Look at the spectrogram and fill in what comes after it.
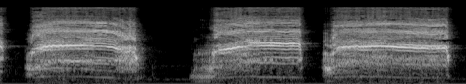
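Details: Three loud, piercing pig squeals, each about a second long with a steady pitch, evenly spaced by brief silences.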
